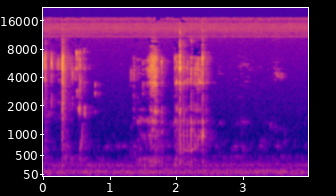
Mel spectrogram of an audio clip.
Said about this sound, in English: I'm taking a sip of this moonshine.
